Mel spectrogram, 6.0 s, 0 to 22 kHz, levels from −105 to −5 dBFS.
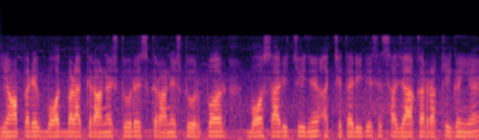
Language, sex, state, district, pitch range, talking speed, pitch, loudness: Hindi, male, Bihar, East Champaran, 120-125 Hz, 230 wpm, 125 Hz, -30 LUFS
